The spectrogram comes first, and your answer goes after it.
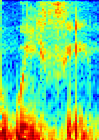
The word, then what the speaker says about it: Wi-Fi: But with many technology words, we use the English in Italian and we use or try to use the English pronunciation.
